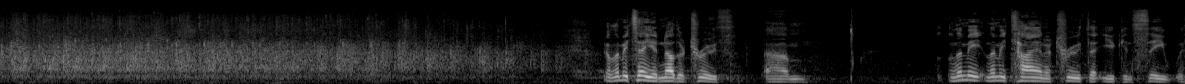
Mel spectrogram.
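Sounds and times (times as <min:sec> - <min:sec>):
audience applauding: 0:00.0 - 0:06.0
speech: 0:06.0 - 0:08.2, 0:09.5 - 0:11.8.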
